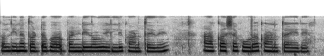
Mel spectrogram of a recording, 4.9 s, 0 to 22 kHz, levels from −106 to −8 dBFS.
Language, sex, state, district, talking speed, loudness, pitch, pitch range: Kannada, female, Karnataka, Bidar, 125 wpm, -13 LUFS, 255 Hz, 250-265 Hz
